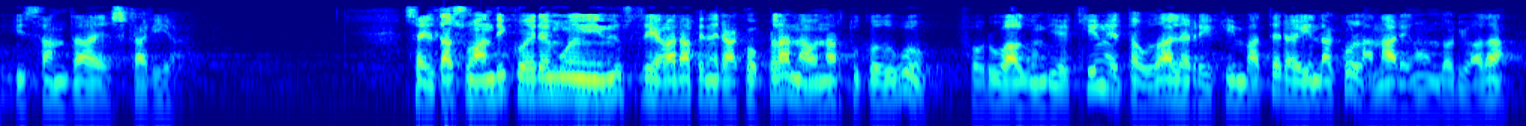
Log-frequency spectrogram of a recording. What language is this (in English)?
Basque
